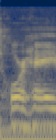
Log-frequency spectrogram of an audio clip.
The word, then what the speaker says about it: Jorge: Well, first off, your good old buddy George, who it should be pronounced Jorge, but he doesn't speak Spanish.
